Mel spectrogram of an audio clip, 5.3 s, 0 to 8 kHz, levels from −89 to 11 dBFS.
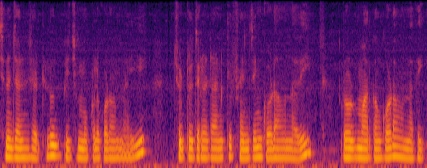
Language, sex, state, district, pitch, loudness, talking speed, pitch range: Telugu, male, Andhra Pradesh, Visakhapatnam, 120 Hz, -16 LUFS, 170 wpm, 120-130 Hz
